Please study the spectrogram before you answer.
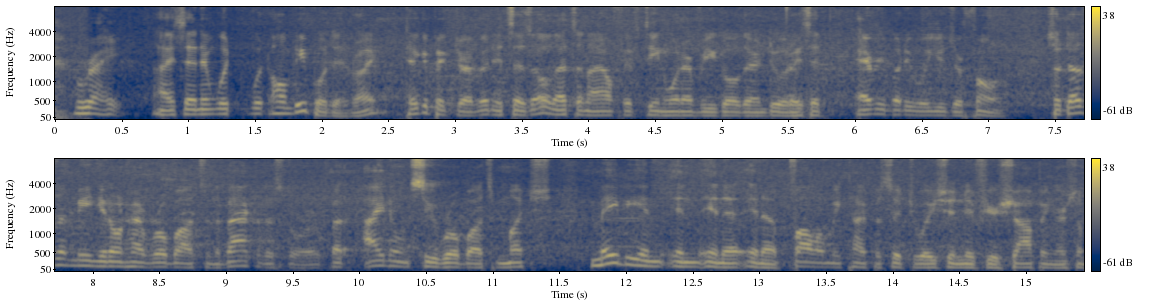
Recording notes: On location at MODEX 2022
